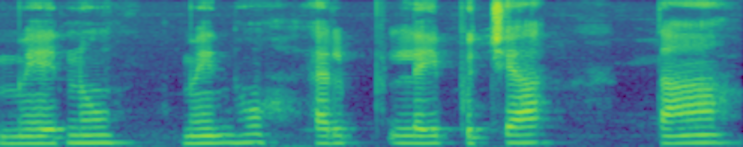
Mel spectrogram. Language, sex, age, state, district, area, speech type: Punjabi, male, 30-45, Punjab, Ludhiana, urban, spontaneous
